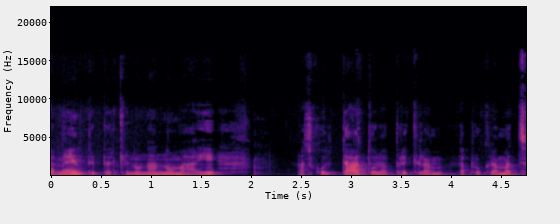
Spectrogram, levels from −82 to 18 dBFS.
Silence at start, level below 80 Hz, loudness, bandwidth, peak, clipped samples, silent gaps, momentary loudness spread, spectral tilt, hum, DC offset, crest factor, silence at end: 0 s; -60 dBFS; -32 LUFS; 16.5 kHz; -8 dBFS; under 0.1%; none; 14 LU; -5 dB/octave; none; under 0.1%; 24 dB; 0 s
